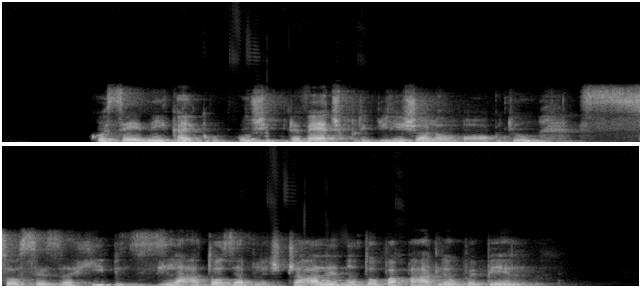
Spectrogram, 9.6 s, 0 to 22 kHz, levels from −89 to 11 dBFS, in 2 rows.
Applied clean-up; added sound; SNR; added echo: neural mask model Resemble Enhance denoiser.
